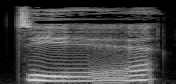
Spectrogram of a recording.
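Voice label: "jie3", Mandarin Chinese third tone; pinyin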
